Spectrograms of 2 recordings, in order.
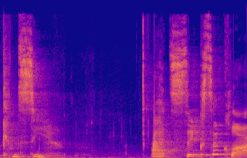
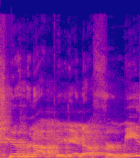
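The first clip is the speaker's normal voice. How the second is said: louder huffy bug excuse; grouchy ladybug; 5 dB louder than usual. A narrator's reading. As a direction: bluster to hide being scared. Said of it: "said the grouchy ladybug".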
